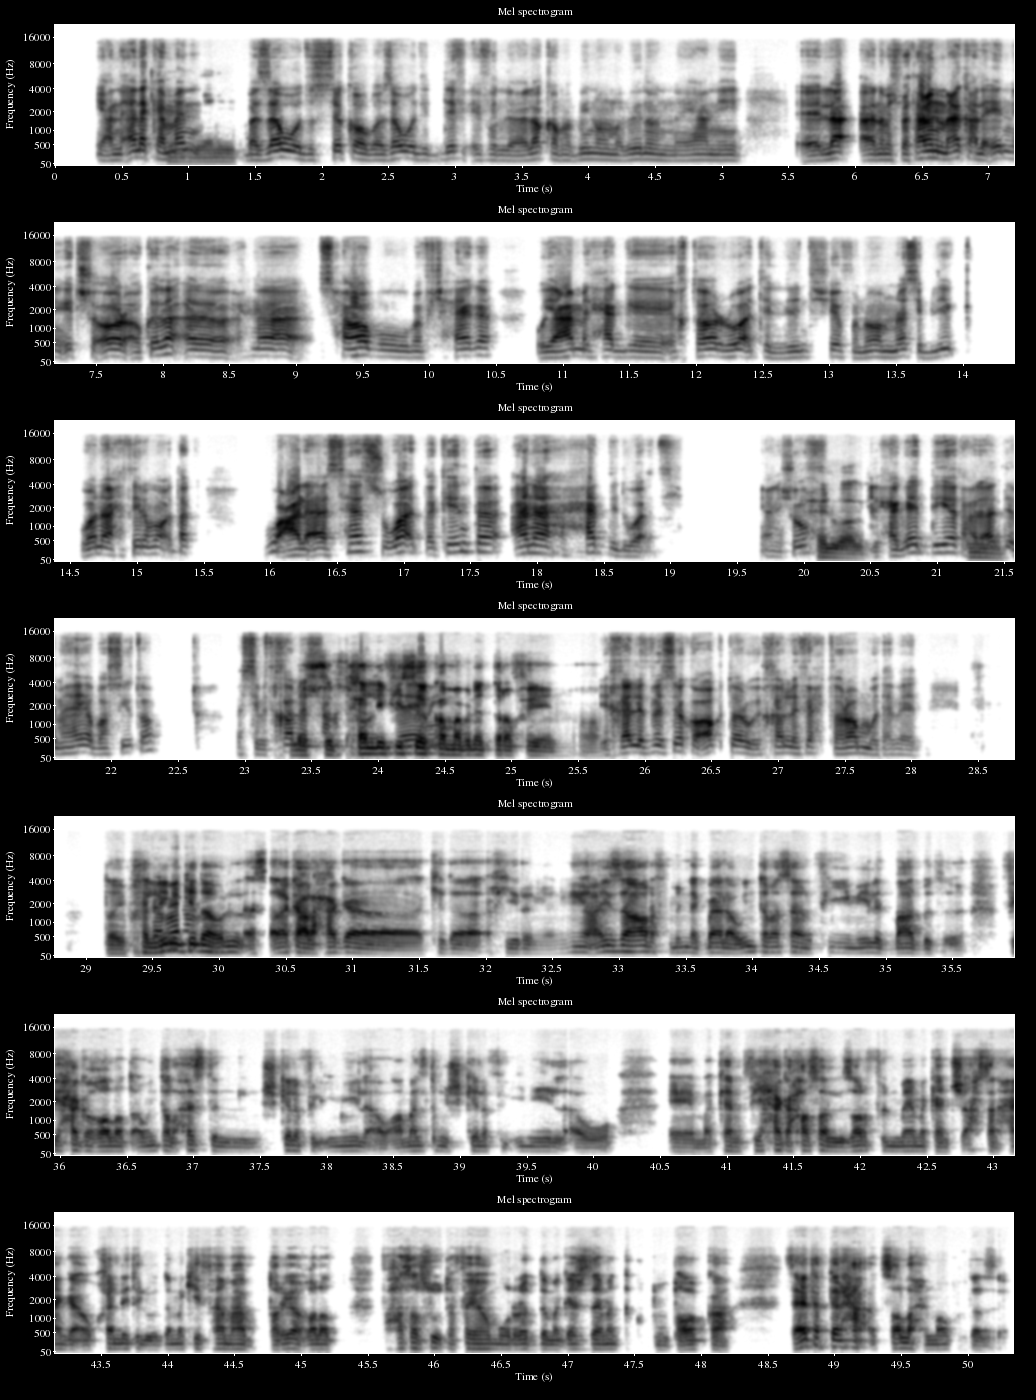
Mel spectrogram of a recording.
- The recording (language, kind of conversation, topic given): Arabic, podcast, إزاي تبني الثقة من خلال الرسايل على الموبايل أو الإيميل؟
- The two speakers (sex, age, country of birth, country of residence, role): male, 25-29, Egypt, Egypt, guest; male, 30-34, Egypt, Germany, host
- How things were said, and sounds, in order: in English: "HR"; in English: "إيميل"; in English: "الإيميل"; in English: "الإيميل"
